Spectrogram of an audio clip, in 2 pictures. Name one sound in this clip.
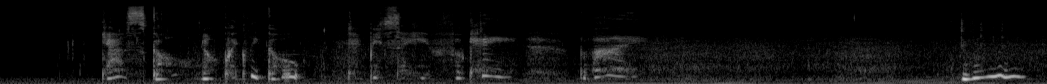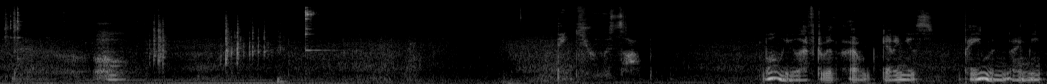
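A young woman speaks softly and closely into a microphone.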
